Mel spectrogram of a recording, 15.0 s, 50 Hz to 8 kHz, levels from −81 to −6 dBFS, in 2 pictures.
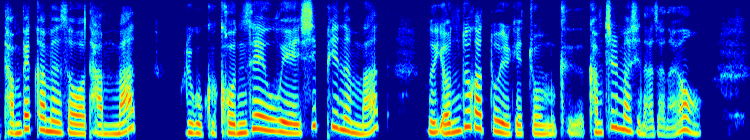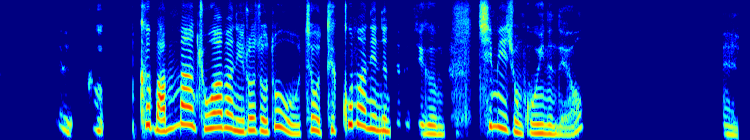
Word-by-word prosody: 담백하면서 210 -3 +2
단맛 190 - -1 0.4
그리고 205 -2 -2
그 195 +1 -8
건새우의 210 +1 +2
씹히는 320 - -1
맛 185 - -3 0.5
그 215 -2 0
연두가 245 +12 +3
또 235 -3 +2
이렇게 190 -1 0
좀 185 -1 -4
그 - - -12
감칠맛이 245 +1 -1
나잖아요. 190 +5 -5 1.1
예. 225 - -9 0.2
그 250 -3 -10 0.3
그 380 - +3
맛만 335 +9 +5
조화만 310 0 +4
이뤄져도 245 - 0
저 265 -3 0
듣고만 340 +7 +1
있는데도 270 - -3
지금 185 -2 -5 0.3
침이 335 -4 0
좀 220 -4 -2
고이는데요. 185 - -4 1.4
예. 170 - -10
230 Hz, 270 characters per minute, -23 LUFS, 195-285 Hz, 1.4 s, 맛만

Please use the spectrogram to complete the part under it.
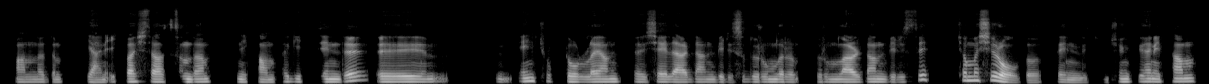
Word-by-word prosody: Anladım, 115 -1 -5 0.2
yani 110 -1 -2
ilk 120 +3 -12
başta 130 0 +3
aslında 125 +1 0 0.3
bir 120 -1 -2
kampa 115 +3 -3
gittiğinde, 125 +8 +1
emm, 125 0 +3 0.5
ımm 70 - -8
en 150 +2 +2
çok 150 -2 -15
zorlayan, 125 +1 +2
eee, 120 -1 -3
şeylerden 115 -1 +1
birisi, 120 +1 -7
durumların 120 -1 -1 0.2
durumlardan 120 +1 +2
birisi 115 - -4 0.3
çamaşır 185 +1 +3
oldu 100 -5 +4
senin 105 -3 -3
için. 100 0 -15
Çünkü 130 +1 -3
hani 135 -2 +2
tam, 140 +1 +3
120 Hz, 130 wpm, -26 LUFS, 115-130 Hz, 0.5 s, oldu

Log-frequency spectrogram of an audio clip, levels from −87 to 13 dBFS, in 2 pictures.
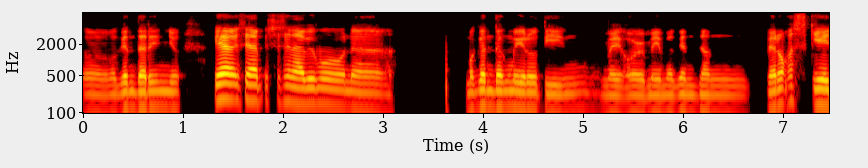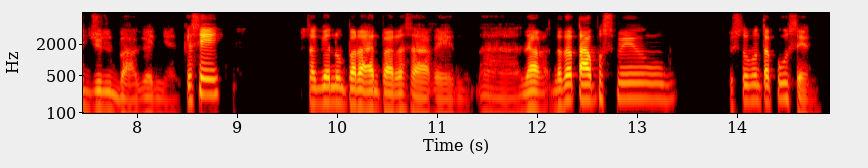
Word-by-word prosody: oo, 110 -1 -10
maganda 125 +2 -1
rin 130 0 -5
yung 125 0 -7 0.3
kaya 175 0 +9
sinabi 165 -1 +3
sa - - -9
sinabi 150 -3 +2
mo 140 -2 -3
na 120 -3 -5 0.8
magandang 130 +1 -1
may 125 - 0
routine 115 -2 -4 0.3
may 110 0 -3
or 105 +1 -5
may 110 0 -3
magandang 110 -1 -8 0.2
meron 135 +4 +2
kang 165 - -4
schedule 130 -3 0
ba, 85 -3 -7
ganyan. 95 -3 -13
Kasi 215 +6 +7 0.8
sa 150 -1 -2
ganung 155 -2 -1
paraan 140 -3 +4
para 120 -1 +1
sa 95 -2 -2
akin 90 -1 -9 0.3
ah, 95 -2 -15
na 125 -1 +2
natatapos 175 +5 +4
mo - - -4
yung 185 0 -5 0.8
gusto 170 - -7
mong 170 -1 -6
tapusin 160 - -5
125 Hz, 150 wpm, -23 LUFS, 110-150 Hz, 0.8 s, kaya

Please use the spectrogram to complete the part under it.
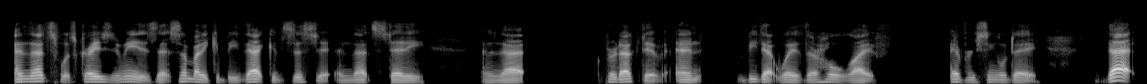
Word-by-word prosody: and 130 +1 +2
that's 145 +2 +2
what's - - -4
crazy 120 -4 +1
to 100 - -6
me 125 0 0
is 90 -4 -3
that - - -2
somebody 125 -6 0
could 105 +2 -11
be 105 -1 -7
that 125 +5 +5
consistent 110 +2 -6
and 100 +2 -9
that 105 +1 -1
steady 100 -5 -2 0.5
and 95 0 -7
that 100 0 +3 0.8
productive 120 -7 +1
and 105 -2 +1 0.4
be 125 0 -4
that 120 - +2
way 105 -1 0
their 105 +1 -4
whole 115 -4 -3
life, 100 0 -1 0.6
every 110 -4 -2
single 110 +1 -5
day. 105 +1 -2 0.7
That, - - +11
110 Hz, 155 wpm, -24 LUFS, 100-120 Hz, 0.8 s, That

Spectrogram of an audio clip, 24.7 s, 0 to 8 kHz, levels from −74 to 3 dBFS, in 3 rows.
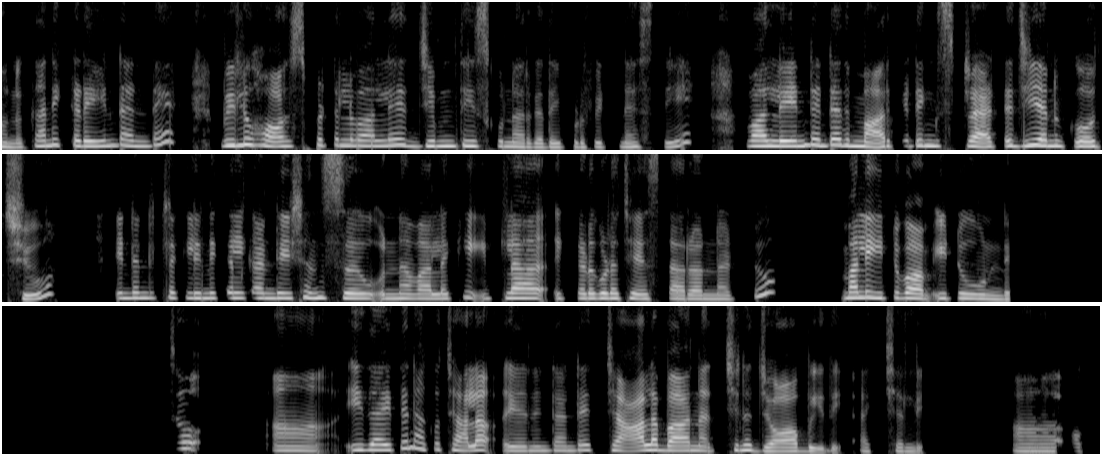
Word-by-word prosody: అవును. 205 -2 -2
కానీ 275 +3 0
ఇక్కడేంటంటే, 270 - 0 0.5
వీళ్ళు 295 +3 +4
హాస్పటల్ 275 +4 0
వాళ్ళే 275 +2 0 0.2
జిమ్ 260 0 +1
తీసుకున్నారు 235 -5 -1
గదా 200 0 -2
ఇప్పుడు 200 +1 -7
ఫిట్‍నెస్‌ది. 210 +2 -6 0.6
వాళ్ళేంటంటే, 270 +3 +5
అది 285 - +1
మార్కెటింగ్ 270 +6 +1
స్ట్రాటజీ 255 +3 +3
అనుకోచ్చు. 245 -6 +1 0.6
ఏంటంటే, 270 +1 -2
ఇట్లా 280 0 -5
క్లినికల్ 260 +1 -1
కండిషన్స్ 260 +2 0 0.3
ఉన్న 230 +1 -2 0.2
వాళ్ళకి 230 +5 -1
ఇట్లా 260 +3 +2 0.3
ఇక్కడ 245 +2 -3
గూడా 250 0 +3
చేస్తారు 225 -1 0
అన్నట్టూ, 210 - -5 0.7
మళ్ళీ 295 +1 +7
ఇటు 275 +3 -6
వా 250 - +9 0.2
ఇటూ 245 +1 -2 0.2
ఉండే. 185 -3 -2 2.0
సో 340 - -5 0.7
ఆ! - - 0 0.6
ఇదైతే 275 +3 0
నాకు 300 -2 -5
చాలా 245 +1 +4 0.2
ఏనింటంటే, 220 +2 -4 0.2
చాలా 230 +4 +5
బా 230 - +8 0.2
నచ్చిన 225 +4 -4 0.2
జాబిది 190 -3 +1 0.2
యాక్చల్లీ. 185 -2 -9 0.7
ఆ! - - -3 0.4
ఒ - - -14
250 Hz, 110 wpm, -22 LUFS, 220-275 Hz, 2.0 s, వా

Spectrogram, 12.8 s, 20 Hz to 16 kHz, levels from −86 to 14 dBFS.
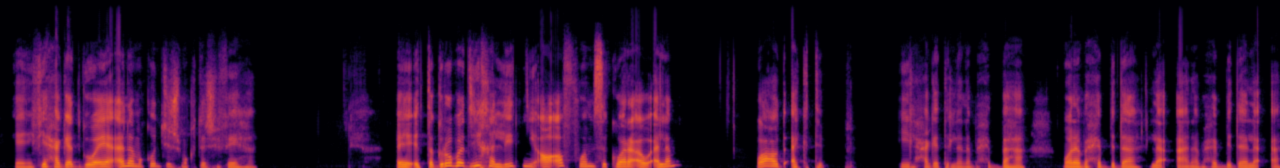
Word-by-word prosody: يعني 175 0 -4
فيه 195 +4 0
حاجات 200 -1 +2
جوايا 195 +2 +5
أنا 230 +4 +4
ما 220 -3 -4
كنتش 220 -3 -4
مكتشفاها. 175 -2 -6 1.4
آآ، 190 -2 +5
التجربة 265 +9 +3
دي 280 +4 +2
خلّتني 230 0 -1
أقَف 275 -4 +3
وامسِك 225 -2 -1
ورقة 215 -2 +5
وقلم 225 +8 +2 0.8
واقعد 230 +2 +4
أكتب، - - -5 0.8
إيه 180 - -5
الحاجات 170 -1 -5
اللي 165 0 -7
أنا 170 - -8
باحبها؟ 150 -2 -4 0.4
وأنا 190 0 +4
باحب 175 0 -4
ده 170 0 -1
لأ، 150 -2 -2
أنا - - -2
باحب 180 0 -8
ده 165 -1 -3
لأ، 160 - -4
190 Hz, 145 wpm, -19 LUFS, 175-220 Hz, 1.4 s, جوايا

